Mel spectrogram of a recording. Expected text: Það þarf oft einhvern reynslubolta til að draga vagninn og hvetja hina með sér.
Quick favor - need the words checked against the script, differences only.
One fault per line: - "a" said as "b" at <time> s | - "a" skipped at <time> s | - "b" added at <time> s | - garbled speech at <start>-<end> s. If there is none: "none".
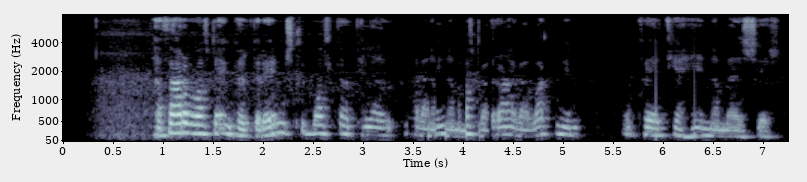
- garbled speech at 3.4-4.3 s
